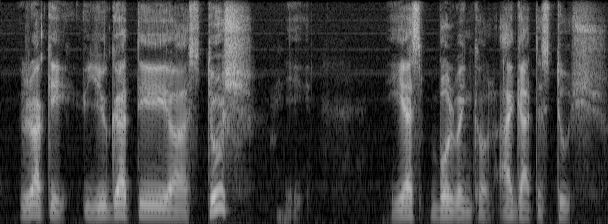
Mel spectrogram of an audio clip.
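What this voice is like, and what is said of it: Bad Russian-style Bullwinkle impression. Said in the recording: “bad Bullwinkle impersonation ... just a Russian impersonation of two guys named Rocky and Bullwinkle”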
